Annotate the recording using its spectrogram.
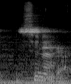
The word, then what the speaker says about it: Sirah: How do you pronounce the other book? – Yeah. – Sirah. – Sirah.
